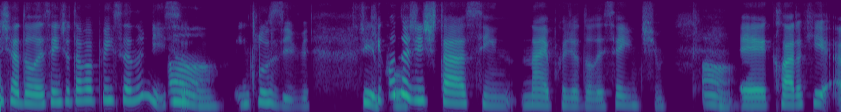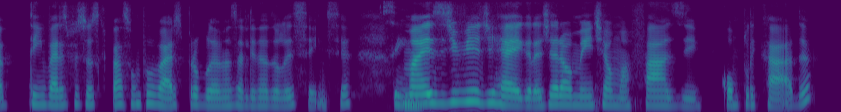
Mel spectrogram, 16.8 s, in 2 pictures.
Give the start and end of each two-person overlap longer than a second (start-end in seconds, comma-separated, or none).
none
